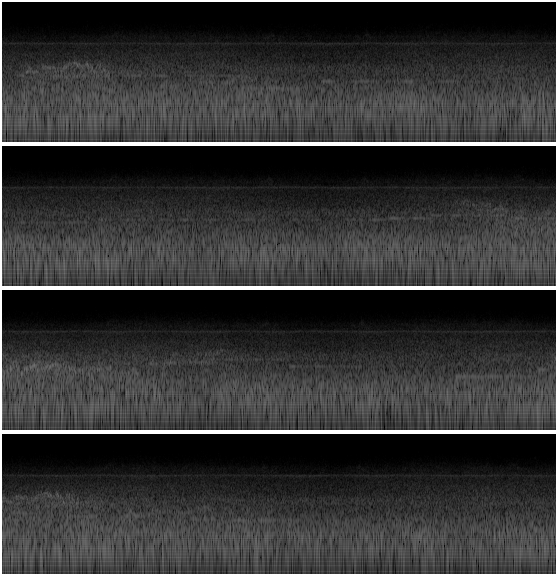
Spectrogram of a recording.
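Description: Wind rushes steadily past while gliding through the air.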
